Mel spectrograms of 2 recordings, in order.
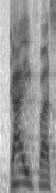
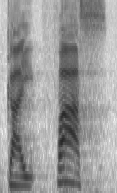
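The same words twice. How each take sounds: First: The stress is on the first syllable. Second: The stress is on the last syllable. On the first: The speaker calls it wrong. "ni es Caifás" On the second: The speaker calls it right. "Llevan acento ambos en la última sílaba"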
